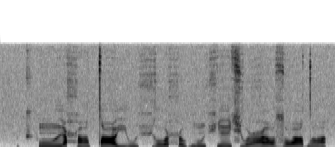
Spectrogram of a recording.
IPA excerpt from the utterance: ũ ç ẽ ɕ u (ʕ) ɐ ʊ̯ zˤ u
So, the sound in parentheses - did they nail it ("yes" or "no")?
yes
